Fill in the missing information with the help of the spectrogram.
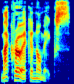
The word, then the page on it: macroeconomic: British English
